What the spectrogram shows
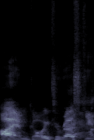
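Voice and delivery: proper 1950s sci-fi hero voice, growly undertone. Fans describing a character's voice, quoting him; proper 1950s sci-fi hero voice. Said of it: "It's like his voice is very like".

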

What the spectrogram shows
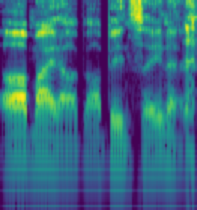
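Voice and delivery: put-on blokey voice. Retelling a guy's rant, doing his bloke impression. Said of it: "he could do like a real good bloke impression".

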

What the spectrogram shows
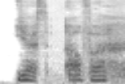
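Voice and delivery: breathless, trembling voice. Reading a romance scene where a character answers, breathless and trembling. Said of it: "more breathlessly, voice trembling".

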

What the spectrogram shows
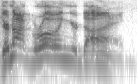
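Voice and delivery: put-on macho tough-guy voice, rushed. Recalling how he used to quote a motto, putting on his tough man voice. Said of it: "I would get my tough man voice on and I would say".

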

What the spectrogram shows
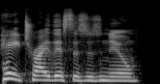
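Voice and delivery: ordinary talk, nothing marked

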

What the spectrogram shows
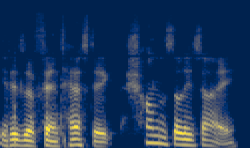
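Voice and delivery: odd, vaguely Australian accent, half Cockney. Describing a boulevard in the game, slipping into a kind of australian accent. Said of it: "there it goes again".

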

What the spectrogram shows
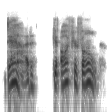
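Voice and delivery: put-on high sweet child voice. Retelling what a girl at the park said to her dad, imitating a sweet little girl's voice. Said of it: "says in the sweetest little voice".

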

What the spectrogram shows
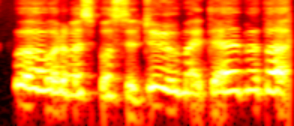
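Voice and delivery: very high, teary, sobbing, whimpering crying voice. Speaker describes a film character turning against her dad, imitating someone crying. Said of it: "she's literally crying".

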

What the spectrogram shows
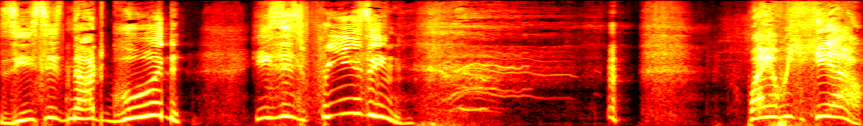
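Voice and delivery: high-pitched, slow, complaining voice.

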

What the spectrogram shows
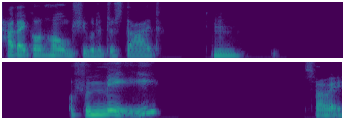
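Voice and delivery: tearful, welling-up teary voice, close to crying. Speaker recounting a near-fatal intensive-care emergency, tearing up. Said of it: "I'm literally tearing up now".

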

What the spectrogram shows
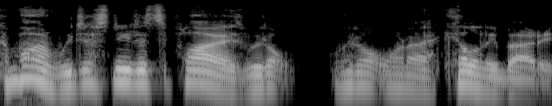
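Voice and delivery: loud shouted whisper, half voiced. A character calls to the man closest to him: whisper-yelling. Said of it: "he kind of whisper yells".

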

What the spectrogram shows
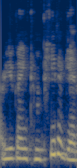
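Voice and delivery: imitated whisper. Retelling what the pageant director said in a hug goodbye: imitating Kelly's whisper. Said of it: "he whispers in my ear".

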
